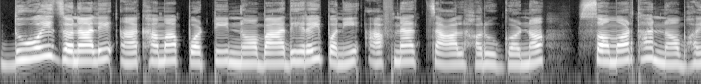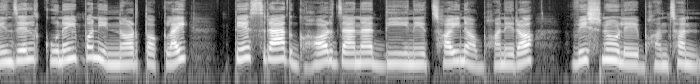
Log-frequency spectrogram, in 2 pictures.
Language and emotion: Nepali, neutral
